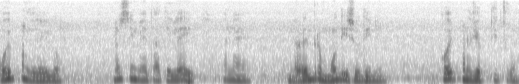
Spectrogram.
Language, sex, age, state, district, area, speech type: Gujarati, male, 18-30, Gujarat, Junagadh, urban, spontaneous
